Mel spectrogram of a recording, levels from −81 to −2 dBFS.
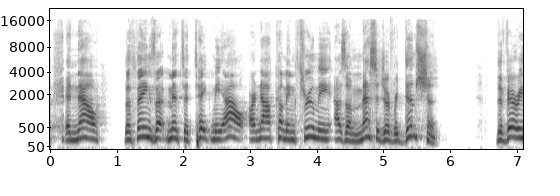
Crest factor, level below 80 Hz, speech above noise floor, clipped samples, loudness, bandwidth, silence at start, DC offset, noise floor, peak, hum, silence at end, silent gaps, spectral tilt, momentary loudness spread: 18 dB; -62 dBFS; 52 dB; under 0.1%; -25 LUFS; 17.5 kHz; 0 s; under 0.1%; -77 dBFS; -8 dBFS; none; 0 s; none; -4 dB/octave; 6 LU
